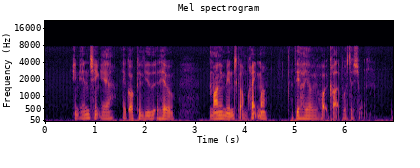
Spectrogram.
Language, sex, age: Danish, male, 33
